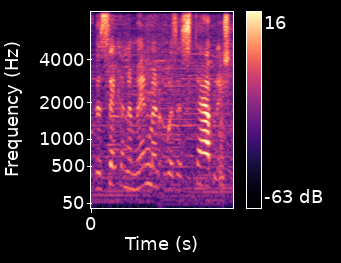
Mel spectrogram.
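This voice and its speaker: Middle-aged Romanian-accented woman attorney, halting testimony with fillers, over a clear music bed. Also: medium pitch. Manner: hesitant, many fillers. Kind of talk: personal testimony.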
